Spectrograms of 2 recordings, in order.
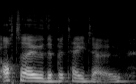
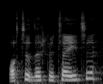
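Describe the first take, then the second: First: It is said in a posh English accent. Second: It is said in an everyday, non-posh accent. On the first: "if you're being posh" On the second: "that sounds like otter"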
